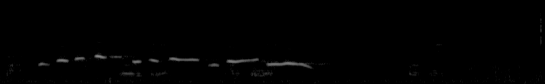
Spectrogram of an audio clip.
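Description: Companion Logan whistles a short, bright melodic tune in the Fallout 4 video game, a string of clear rising and falling notes over the first three seconds, then quiet game ambience.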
